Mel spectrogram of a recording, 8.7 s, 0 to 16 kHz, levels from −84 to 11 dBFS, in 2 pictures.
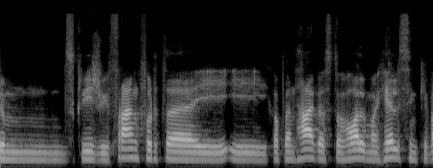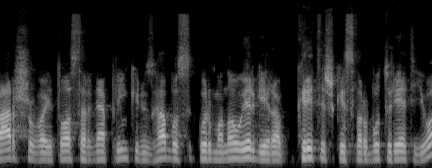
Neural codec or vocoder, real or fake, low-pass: none; real; 14.4 kHz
